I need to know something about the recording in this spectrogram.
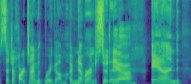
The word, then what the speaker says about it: Brigham: And so people would say brigham or bringing them. Yeah. Or they would want to put an n in there. Bring bring and or u m and I would say no. Bighgam spelled like bighgam young.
